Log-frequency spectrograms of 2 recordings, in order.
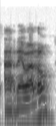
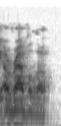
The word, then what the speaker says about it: Arevalo: It's pronounced, the correct way of pronouncing it is Arevalo, because it's a Spanish descent. – Okay. – Or you could just say Arevalo. That also works.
